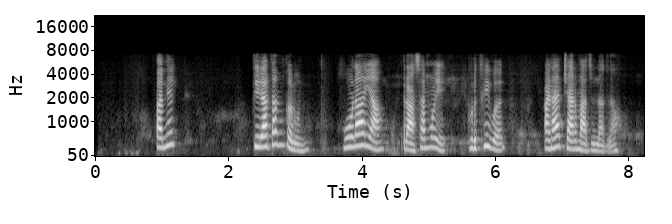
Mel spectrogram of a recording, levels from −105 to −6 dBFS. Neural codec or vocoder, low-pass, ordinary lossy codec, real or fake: codec, 16 kHz, 1 kbps, FunCodec, trained on Chinese and English, 50 frames a second; 7.2 kHz; Opus, 64 kbps; fake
